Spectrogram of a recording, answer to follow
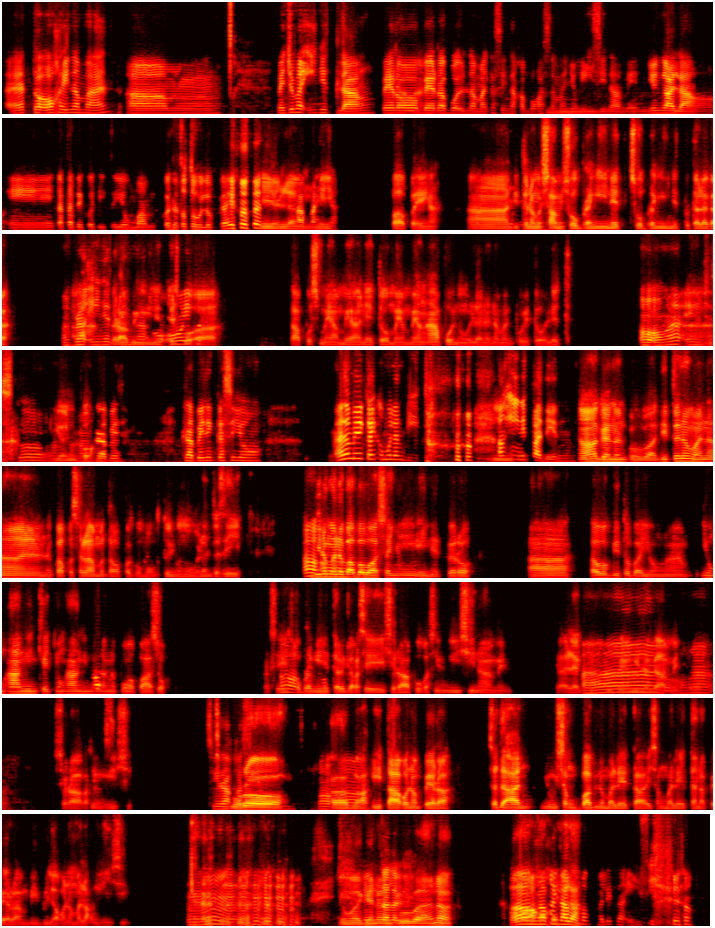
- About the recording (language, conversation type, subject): Filipino, unstructured, Ano ang iniisip mo kapag may taong walang respeto sa pampublikong lugar?
- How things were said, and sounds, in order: tsk; laugh; other background noise; laugh; laugh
